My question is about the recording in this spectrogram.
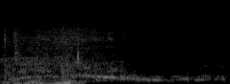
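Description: Lego City 60337 train's battery-powered motor and plastic wheels running at full throttle on plastic track as the locomotive drives up a steep improvised ramp, a steady whir that fades toward the end. The incline is too steep for it and it does not make the climb.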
